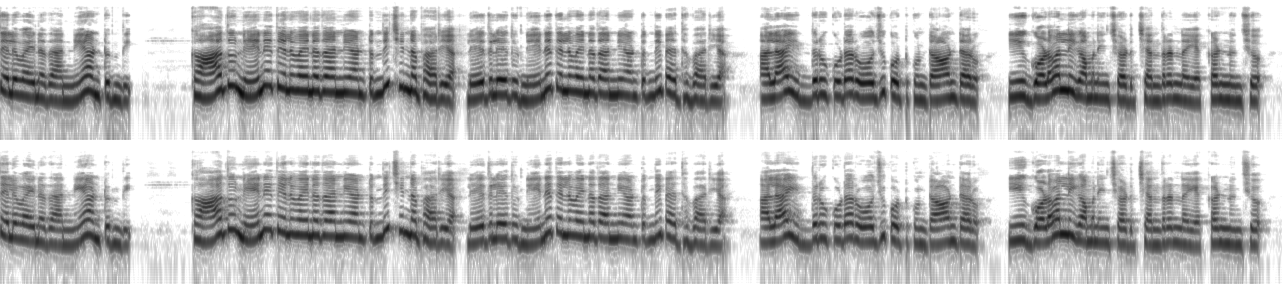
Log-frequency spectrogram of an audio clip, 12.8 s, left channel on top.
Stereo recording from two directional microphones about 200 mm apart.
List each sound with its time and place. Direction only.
0.0 s a woman's voice: 15° left (ahead or behind)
